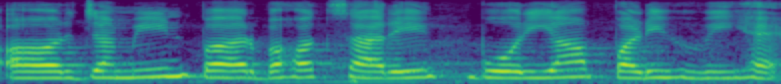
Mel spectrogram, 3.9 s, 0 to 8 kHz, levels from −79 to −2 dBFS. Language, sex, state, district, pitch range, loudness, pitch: Hindi, female, Chhattisgarh, Raipur, 230-250 Hz, -16 LUFS, 240 Hz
